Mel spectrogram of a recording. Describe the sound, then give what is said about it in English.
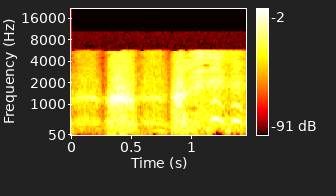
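A person imitates a rhythmic labor breathing exercise, two quick forceful breathy bursts followed by softer panting exhales, with no speech. “I'd been, you know, to the classes, so I knew, you know, the breathing exercise. You're like, come on, honey, you know, breathe like this.”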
